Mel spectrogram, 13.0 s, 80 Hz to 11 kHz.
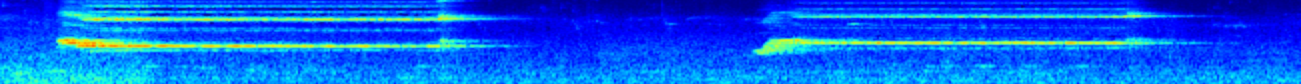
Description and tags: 20060625.knife.sharpener
the whistle used by an itinerant knife sharpener, recorded in a narrow street in Sevilla, Spain /el silbato de un afilador, grabado en una calle estrecha de Sevilla
city, streetnoise, field-recording, whistle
